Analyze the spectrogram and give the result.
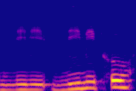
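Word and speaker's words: Nimiipuu: They call themselves Nimipu. I think my pronunciation is probably awful, but it's phonetically, it's what it looks like.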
